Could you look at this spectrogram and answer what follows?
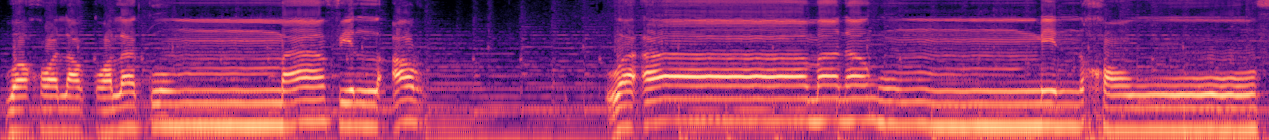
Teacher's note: Idgham mislain atau nama lain dari idgham mimi, yaitu ketika mim sukun bertemu huruf mim. Cara bacanya sama dengan berdengung, tidak boleh idhar, harus berdengung.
